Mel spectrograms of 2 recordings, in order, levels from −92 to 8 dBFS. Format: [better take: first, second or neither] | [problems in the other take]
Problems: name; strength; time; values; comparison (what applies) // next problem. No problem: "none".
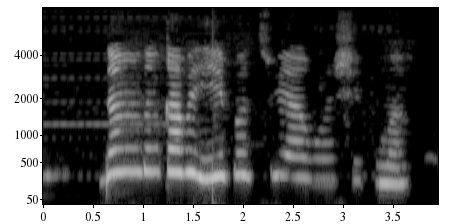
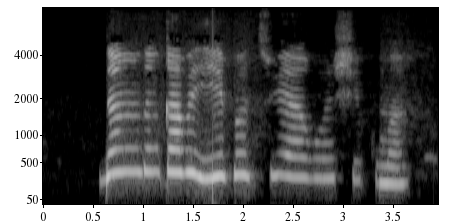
second | noise reduction (classical method Wiener filter)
